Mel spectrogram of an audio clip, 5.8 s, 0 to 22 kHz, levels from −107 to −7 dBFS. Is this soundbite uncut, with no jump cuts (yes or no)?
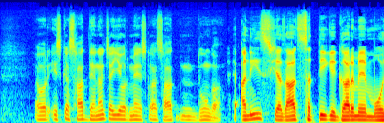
no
